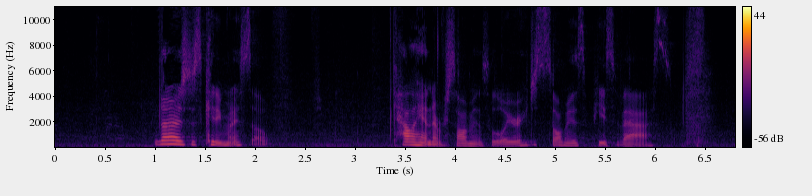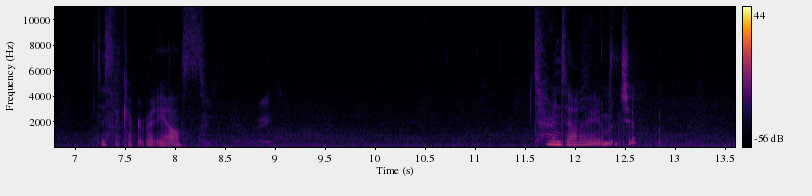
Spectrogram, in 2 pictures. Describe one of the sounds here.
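A young woman speaks softly and warmly up close.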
